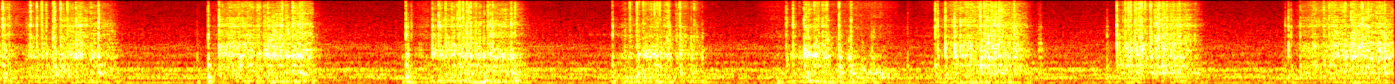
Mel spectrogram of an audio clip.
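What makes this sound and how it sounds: Long nails scratch and rub back and forth over the white buttons of a black plastic TV remote. The result is a steady series of bright, raspy scraping strokes, roughly one per second, with brief clicks between them.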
